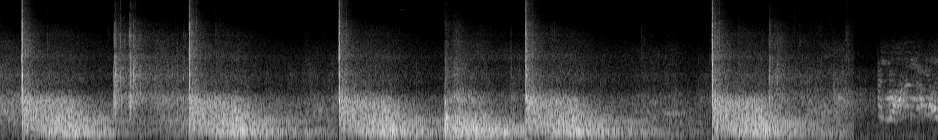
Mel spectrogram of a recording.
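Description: A Kalashnikov-pattern assault rifle fires single shots, echoing inside a concrete building.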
